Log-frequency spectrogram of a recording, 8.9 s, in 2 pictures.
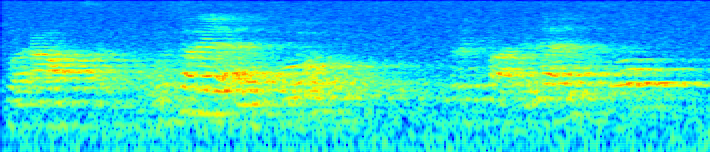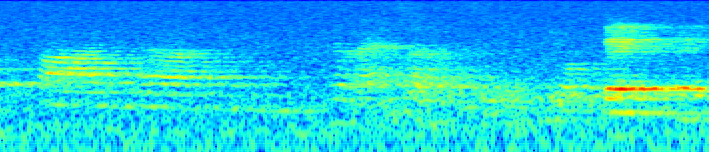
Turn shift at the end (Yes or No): Yes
